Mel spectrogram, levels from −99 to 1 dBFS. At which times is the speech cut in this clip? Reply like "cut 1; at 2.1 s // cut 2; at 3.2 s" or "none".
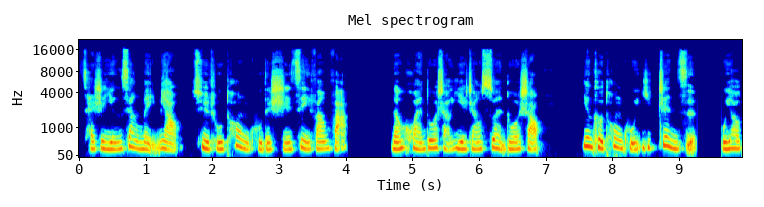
none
